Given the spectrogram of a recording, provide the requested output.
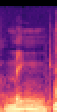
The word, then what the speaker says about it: Menzies: Is Bing spelled B-I-N-Z-I-E-S? G? No, because, you know, like Ming Campbell. He's called Menzies Campbell, but it's pronounced Ming.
